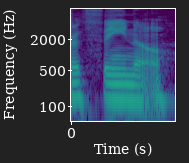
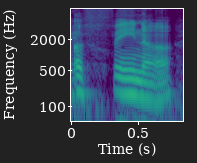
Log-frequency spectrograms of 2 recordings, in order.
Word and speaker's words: Awhina: And plus, you keep calling her Athena, but it is Athena. But I don't don't blame you because it's spelled A W H I N A.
